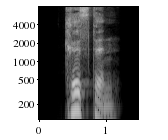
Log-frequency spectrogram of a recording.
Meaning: a female Christian
- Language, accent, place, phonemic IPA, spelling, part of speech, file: German, Germany, Berlin, /ˈkʁɪstɪn/, Christin, noun, De-Christin.ogg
